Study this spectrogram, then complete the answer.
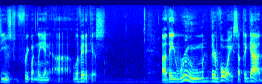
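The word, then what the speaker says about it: room (רום): The Hebrew word for exalt is room. That's spelled R-U-M, but not pronounced like R-U-M.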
